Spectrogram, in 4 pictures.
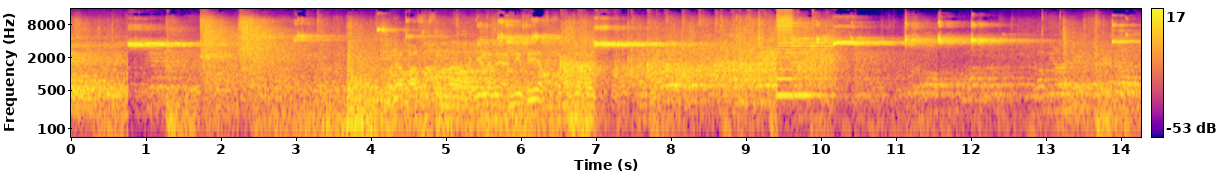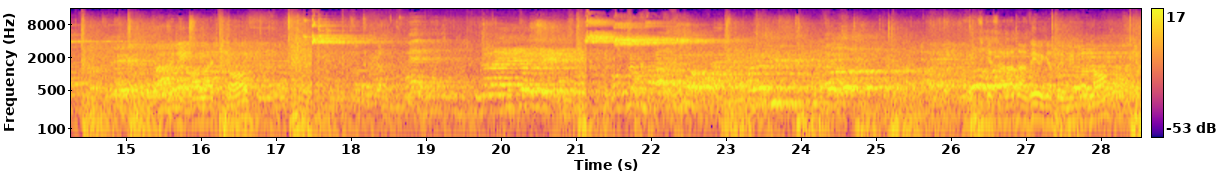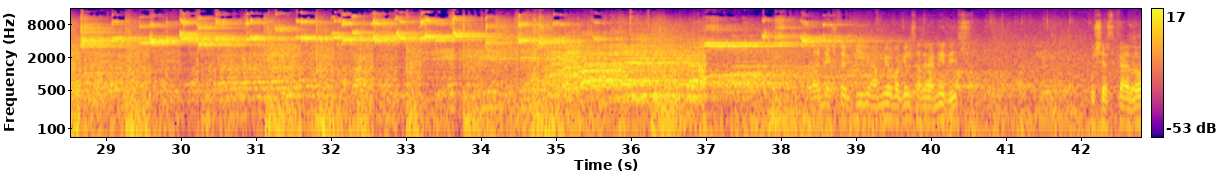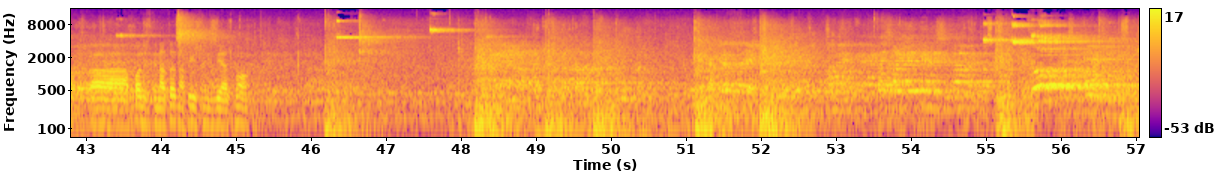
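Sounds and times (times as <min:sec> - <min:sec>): voices: 0:00.0 - 0:57.0.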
